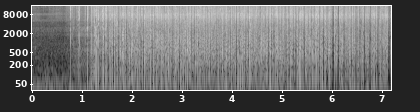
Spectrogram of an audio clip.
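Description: A firework fountain roars and crackles loudly outdoors.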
